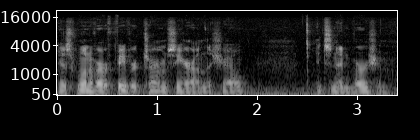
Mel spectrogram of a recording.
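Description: A man's voice: sits low, steady tone, a little fast, slight background noise. A man co-hosting a podcast, chatting playfully with frequent ums and asides. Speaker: podcast co-host. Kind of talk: casual chat.

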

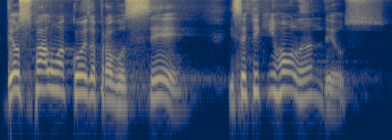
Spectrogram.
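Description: A Brazilian pastor preaches in a high, dark-toned voice. He stretches out key words and puts direct questions to his listeners. His voice rings with the long reverb of a large church hall. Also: sing-song. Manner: preaching with slow, drawn-out emphasis and direct questions to the congregation. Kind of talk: sermon. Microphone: handheld or stand microphone.

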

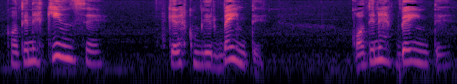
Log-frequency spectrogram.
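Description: A woman's voice: medium pitch, slight background noise. Reflective young woman musing aloud. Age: 20s. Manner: thinking aloud, musing, ends points with a questioning tag. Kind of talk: reflective casual monologue.

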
